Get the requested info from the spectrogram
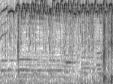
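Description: Ring-shaped whistle candy blown between the lips: a shrill, high-pitched whistle with a fast, regular warble of about eight wavers a second.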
